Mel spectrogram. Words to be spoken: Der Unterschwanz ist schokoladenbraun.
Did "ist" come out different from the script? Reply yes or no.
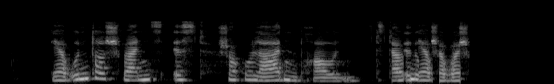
no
